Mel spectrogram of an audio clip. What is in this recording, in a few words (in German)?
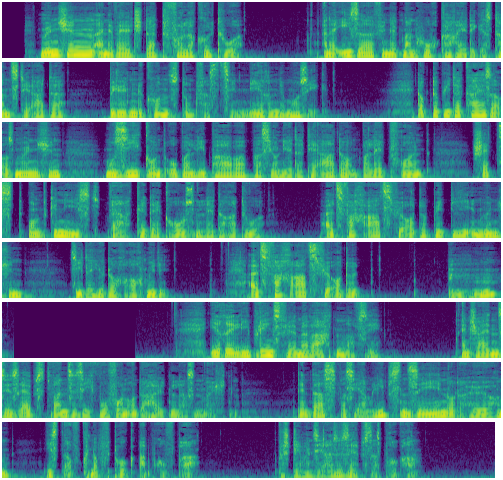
kommentar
